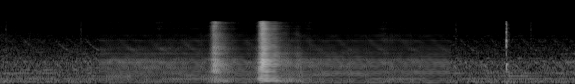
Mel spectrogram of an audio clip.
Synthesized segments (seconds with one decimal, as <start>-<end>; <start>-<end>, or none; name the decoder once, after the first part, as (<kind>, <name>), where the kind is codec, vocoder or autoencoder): 1.0-4.5 (vocoder, Vocos)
